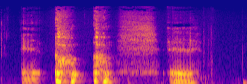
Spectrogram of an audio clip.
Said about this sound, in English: I don't have corona, just coughed.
